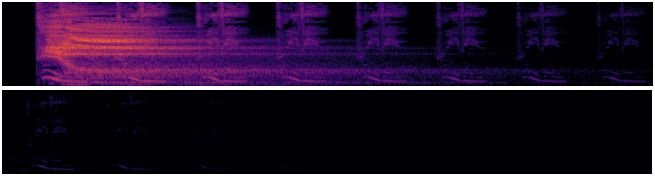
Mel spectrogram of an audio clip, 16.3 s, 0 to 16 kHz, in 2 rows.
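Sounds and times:
spooky sci-fi eeyow sound effect: 0:00.5 - 0:04.2
spooky sci-fi whispers: 0:00.5 - 0:07.1.

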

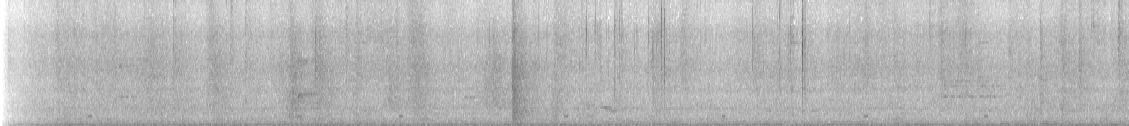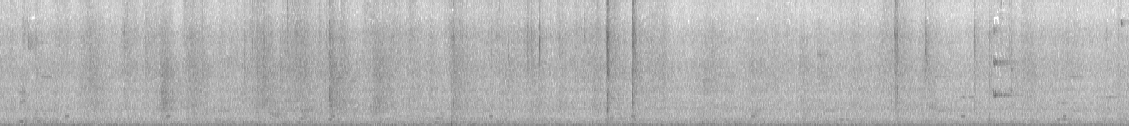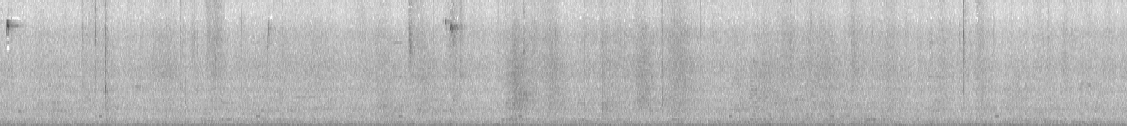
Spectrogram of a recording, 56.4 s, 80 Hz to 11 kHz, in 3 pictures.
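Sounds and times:
supermarket ambience in the vegetable aisle: 0:00.1 - 0:56.4.

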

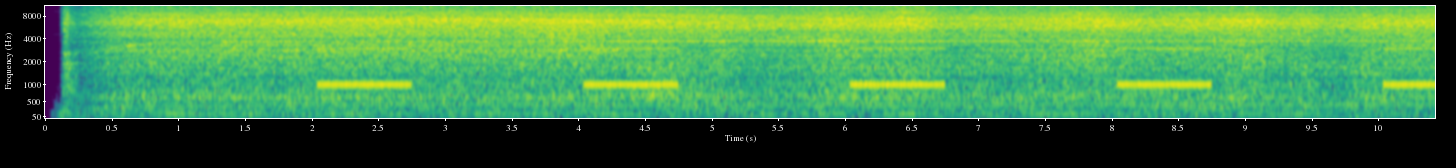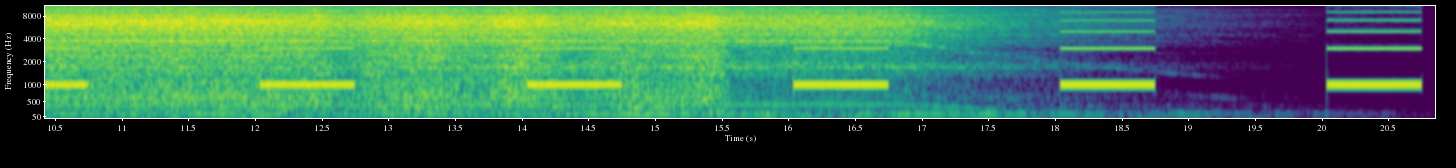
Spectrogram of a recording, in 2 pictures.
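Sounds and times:
hand dryer blowing: 0:00.0 - 0:18.8.

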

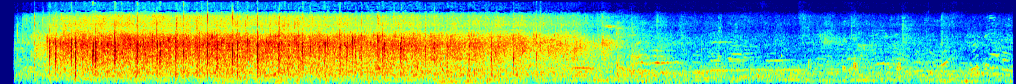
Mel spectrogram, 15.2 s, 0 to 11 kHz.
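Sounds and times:
applause: 0:00.2 - 0:09.9.

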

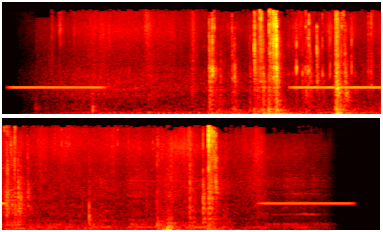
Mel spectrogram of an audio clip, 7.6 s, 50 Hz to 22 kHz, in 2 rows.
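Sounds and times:
door unlocking: 0:02.0 - 0:04.1, 0:05.7 - 0:06.0.

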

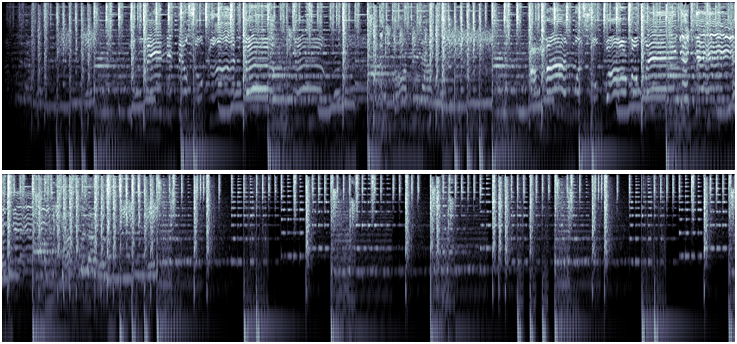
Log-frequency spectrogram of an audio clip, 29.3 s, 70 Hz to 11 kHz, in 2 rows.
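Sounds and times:
60 BPM beat with hook: 0:00.3 - 0:29.3.

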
